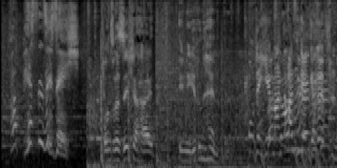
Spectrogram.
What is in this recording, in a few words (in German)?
Frau, Mann; Mann Kappe; Slow Horses; Stimmproben; Ein Fall fuer Jackson Lamb; UK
